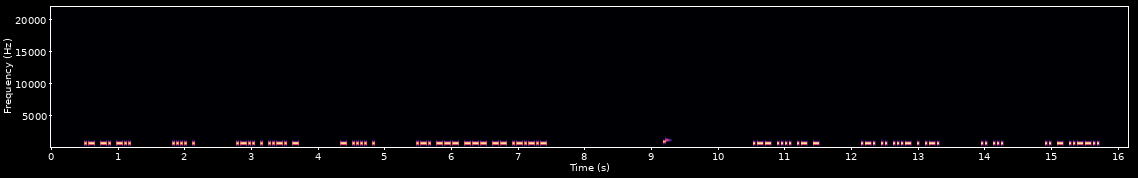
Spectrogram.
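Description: Rapid Morse code beeps at 40 words per minute with triple word spacing, sending sentences built from the top 300 words, on a single steady mid-pitched tone in quick bursts of dots and dashes separated by long silent gaps, with a brief click partway through and no voices.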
